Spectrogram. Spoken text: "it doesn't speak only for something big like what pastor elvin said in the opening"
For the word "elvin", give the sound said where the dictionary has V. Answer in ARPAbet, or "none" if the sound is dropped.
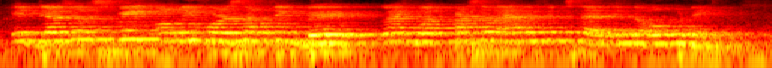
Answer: F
